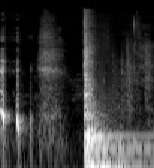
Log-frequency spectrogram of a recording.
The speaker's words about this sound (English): Hey, that's the end of the episode. We know it's the end of the episode because there's a knock, knock, knock at the studio door.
